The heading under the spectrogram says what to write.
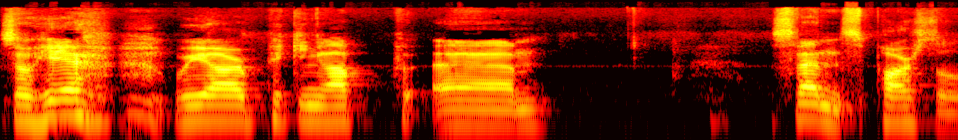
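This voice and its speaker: With ordinary pitch variation, a man talks in a very clean recording against a silent background. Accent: Swedish. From Sweden. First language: Swedish. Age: young. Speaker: gaming youtuber. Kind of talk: let's play commentary. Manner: casual, hesitant with fillers.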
